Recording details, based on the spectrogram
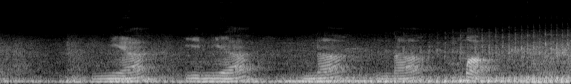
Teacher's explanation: ಮೂಗಿನ ಸಹಾಯದಿಂದ ಉಚ್ಚರಿಸಲಾಗುವಂಥ ವ್ಯಂಜನಾಕ್ಷರಗಳಿಗೆ ಅನುನಾಸಿಕಗಳು ಅಂತ ಕರಿತೀವಿ. ಇವು ಪ್ರತಿ ವರ್ಗದ ಕೊನೆಯ ಅಕ್ಷರ ಅಂದರೆ ಕವರ್ಗ, ಚವರ್ಗ, ಟವರ್ಗ, ತವರ್ಗ, ಪವರ್ಗಗಳಿದೆಯಲ್ಲ, ಈ ವರ್ಗದ ಕೊನೆಯ ಅಕ್ಷರಗಳನ್ನು ನಾವು ಅನುನಾಸಿಕಗಳು ಅಂತ ಕರಿತೀವಿ.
